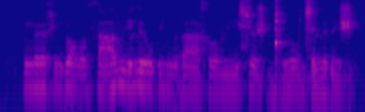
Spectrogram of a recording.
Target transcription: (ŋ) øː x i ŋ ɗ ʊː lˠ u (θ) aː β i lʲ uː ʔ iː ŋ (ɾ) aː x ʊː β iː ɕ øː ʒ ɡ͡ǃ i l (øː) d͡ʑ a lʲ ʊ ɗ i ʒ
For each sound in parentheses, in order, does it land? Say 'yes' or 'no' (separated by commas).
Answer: yes, yes, no, no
